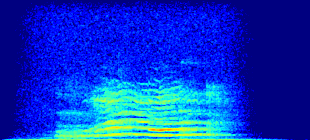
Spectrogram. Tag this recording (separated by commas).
Cat, Meow, pets, Animal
